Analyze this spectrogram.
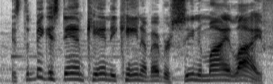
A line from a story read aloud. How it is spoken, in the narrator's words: I yelled to someone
